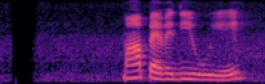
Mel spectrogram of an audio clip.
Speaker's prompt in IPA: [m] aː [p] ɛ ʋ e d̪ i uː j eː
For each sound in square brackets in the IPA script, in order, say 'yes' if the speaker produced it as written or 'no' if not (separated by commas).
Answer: yes, yes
